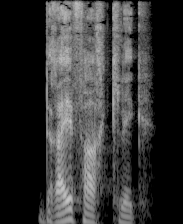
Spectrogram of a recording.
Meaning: triple-click
- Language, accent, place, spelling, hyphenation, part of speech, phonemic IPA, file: German, Germany, Berlin, Dreifachklick, Drei‧fach‧klick, noun, /ˈdʁaɪ̯faχˌklɪk/, De-Dreifachklick.ogg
